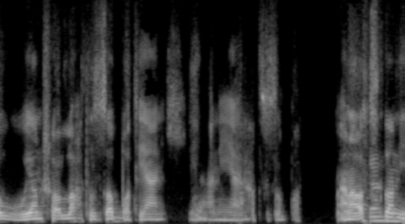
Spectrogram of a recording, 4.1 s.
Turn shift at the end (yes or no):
no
